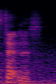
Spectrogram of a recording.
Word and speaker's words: tetanus: No, it's tetanus. That's how it's pronounced.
